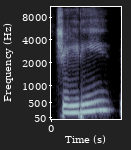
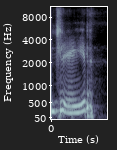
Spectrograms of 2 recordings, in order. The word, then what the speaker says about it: Jayd: Yeah, well, everyone can find me through Studio Conceal and or just through my name, Jade Hernandez. I know a lot of people think my name is pronounced Jady, which is cute, but it's actually Jade.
